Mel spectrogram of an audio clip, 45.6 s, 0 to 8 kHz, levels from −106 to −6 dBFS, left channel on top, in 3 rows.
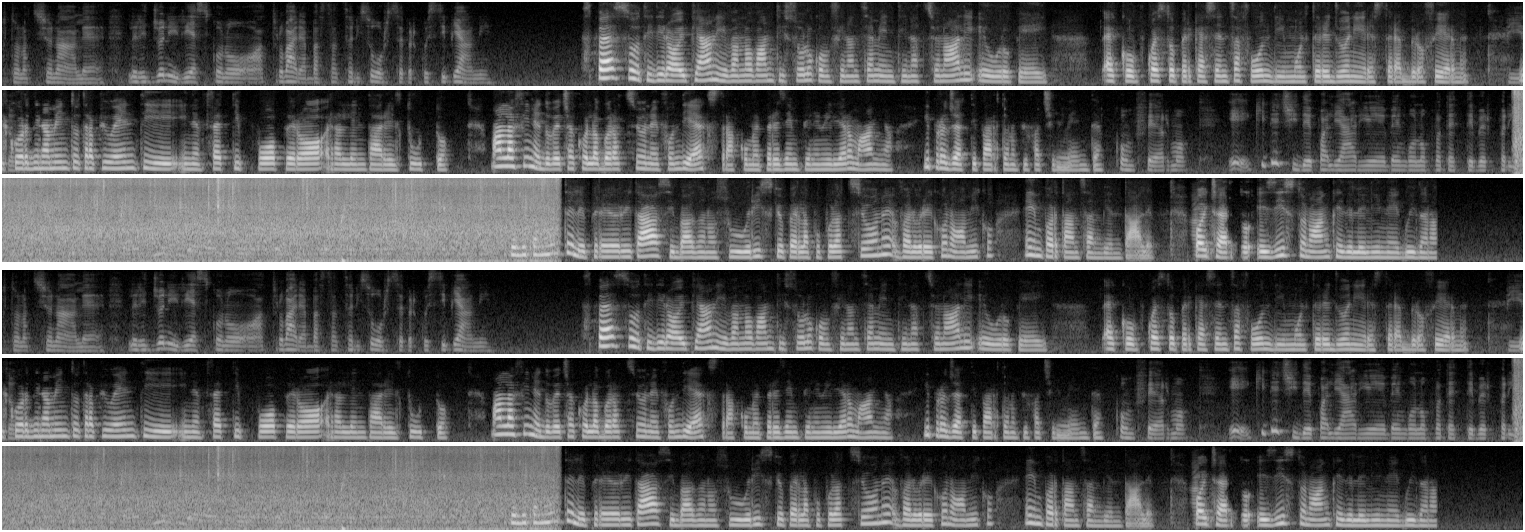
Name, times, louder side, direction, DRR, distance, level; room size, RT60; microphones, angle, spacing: voice 1, 0.0-4.9 15.1-15.4 26.4-34.6 42.3-42.5, equal, 10° left, 1.7 m, -49 dB
voice 2, 6.0-10.5 11.0-14.7 15.2-19.7 20.1-24.1 24.4-26.2 35.5-40.3 40.7-44.8, left 3 dB, 60° left, 1.5 m, -33 dB
sound 1, 30.3-36.0, left 7 dB, 35° left, 0.6 m, -31 dB
head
